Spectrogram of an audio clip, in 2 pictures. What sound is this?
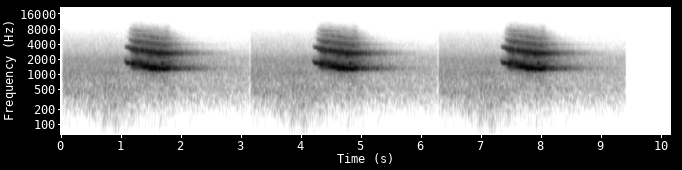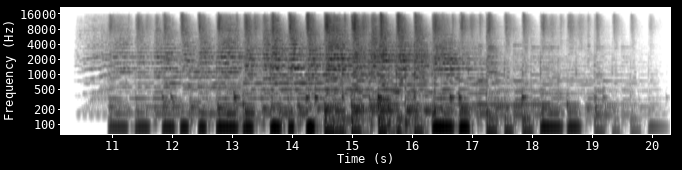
CAR BRAKING
Listen the car breaking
